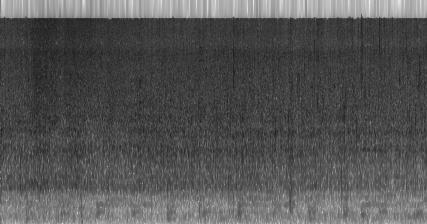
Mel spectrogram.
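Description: Chopped tomato frying in a pan of hot oil with browned garlic and curry leaves, a steady close sizzle with light stirring throughout, no talking.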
